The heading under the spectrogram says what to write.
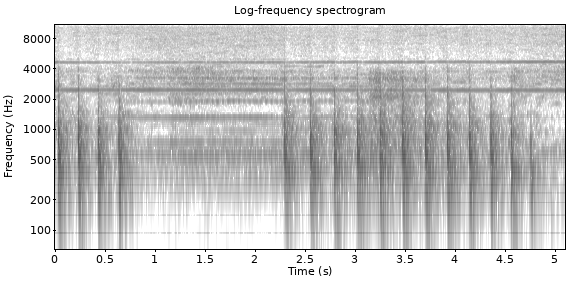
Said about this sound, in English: Oh, now, please. Don't batter down the door.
